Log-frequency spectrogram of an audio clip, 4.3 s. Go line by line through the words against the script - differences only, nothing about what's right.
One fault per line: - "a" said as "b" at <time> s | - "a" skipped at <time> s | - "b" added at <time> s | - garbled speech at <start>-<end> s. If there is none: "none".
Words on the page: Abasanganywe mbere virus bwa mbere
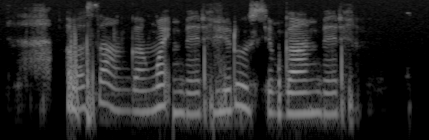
none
